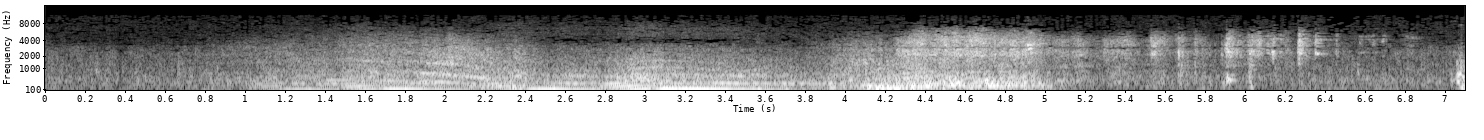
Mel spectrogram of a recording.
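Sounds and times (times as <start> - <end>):
car engine revving to pull free: 0.8 - 5.1
metallic clanks and jolts: 3.8 - 7.0.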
